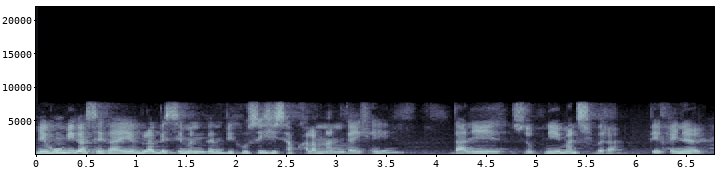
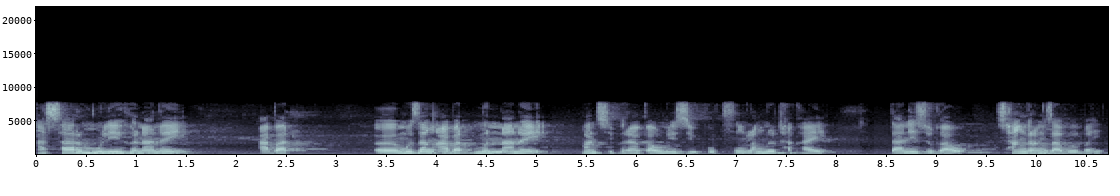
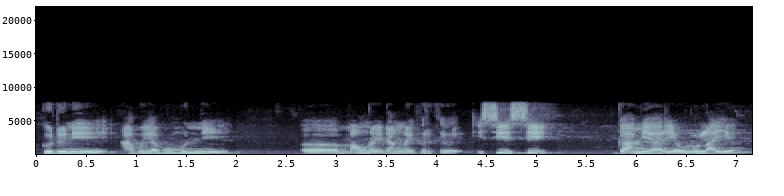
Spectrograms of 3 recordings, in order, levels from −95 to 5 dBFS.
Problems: none marked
